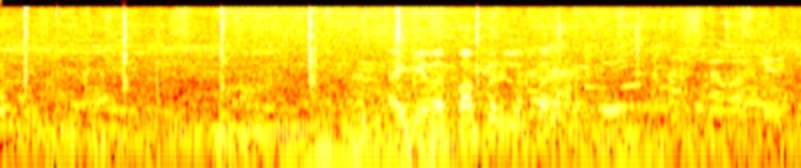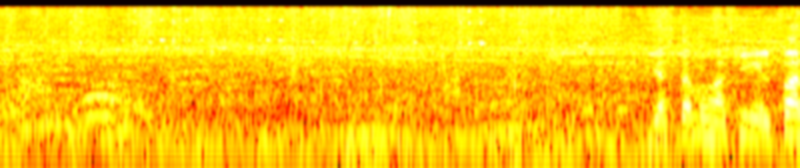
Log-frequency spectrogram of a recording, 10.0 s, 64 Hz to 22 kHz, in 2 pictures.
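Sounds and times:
horse hooves clopping on cobblestones: 0:00.0 - 0:10.0.

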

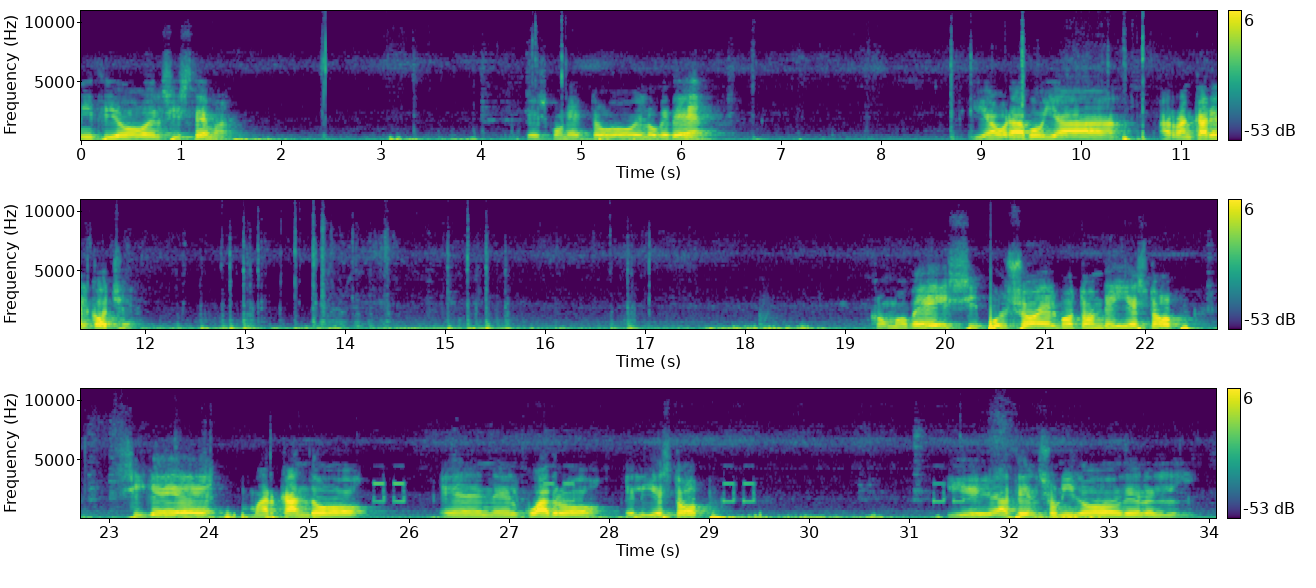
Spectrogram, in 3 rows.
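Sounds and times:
car engine starting and running: 0:12.1 - 0:17.5
low thump: 0:18.0 - 0:18.5
short high beeps: 0:25.6 - 0:26.0, 0:29.1 - 0:29.6, 0:31.2 - 0:31.4.

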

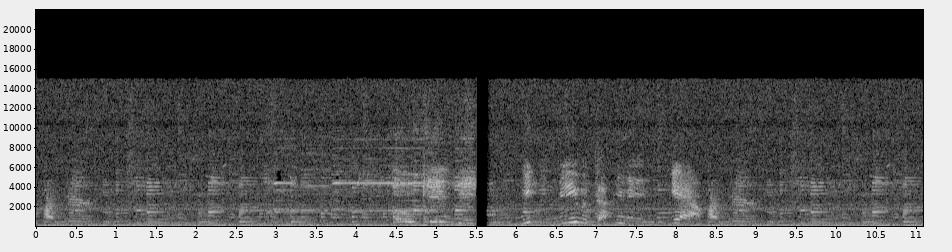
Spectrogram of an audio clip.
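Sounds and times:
instrumental children's song: 0:00.0 - 0:11.0.

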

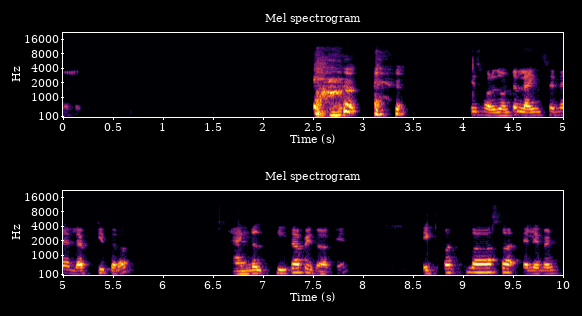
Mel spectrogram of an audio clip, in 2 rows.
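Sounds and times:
man coughing: 0:02.5 - 0:03.5.

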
